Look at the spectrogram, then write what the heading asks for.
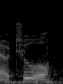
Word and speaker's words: O'Toole: now we've got erin o'toole emphasis on the last syllable conservative leader in canada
